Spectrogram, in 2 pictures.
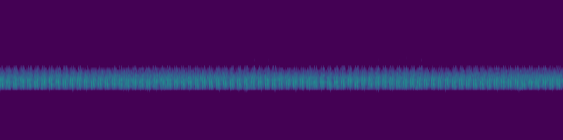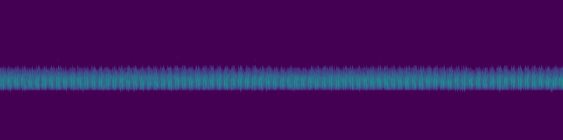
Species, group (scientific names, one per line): Tettigonia viridissima
Orthoptera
